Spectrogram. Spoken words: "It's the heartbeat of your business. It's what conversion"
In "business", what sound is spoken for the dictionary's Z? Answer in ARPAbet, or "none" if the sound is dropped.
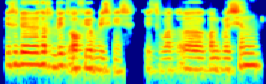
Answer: S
